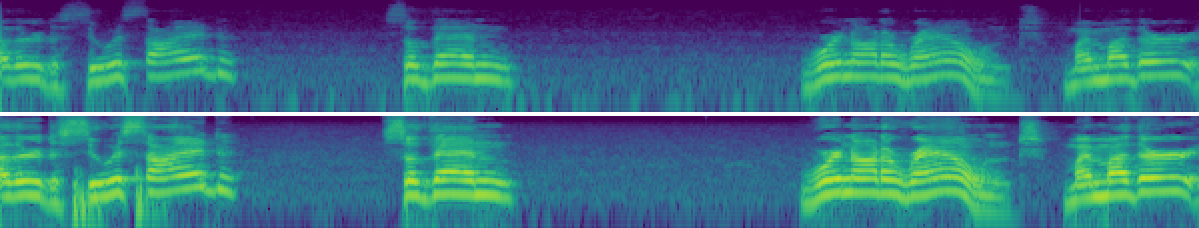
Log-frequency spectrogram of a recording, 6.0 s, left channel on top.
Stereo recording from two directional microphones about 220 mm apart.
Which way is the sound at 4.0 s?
50° right (ahead or behind).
